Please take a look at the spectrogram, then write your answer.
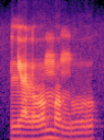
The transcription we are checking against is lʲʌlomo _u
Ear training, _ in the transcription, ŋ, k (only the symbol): ŋ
